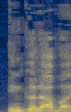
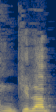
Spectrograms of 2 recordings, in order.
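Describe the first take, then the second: First: The long vowel is held long. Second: The long vowel is cut short. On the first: The speaker calls it right. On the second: The speaker calls it wrong.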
